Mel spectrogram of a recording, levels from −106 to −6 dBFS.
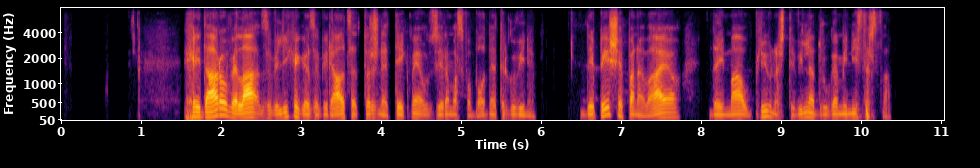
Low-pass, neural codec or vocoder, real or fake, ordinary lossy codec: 7.2 kHz; none; real; Opus, 16 kbps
